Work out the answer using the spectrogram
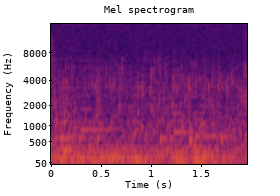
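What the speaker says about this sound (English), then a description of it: "So I'm going to pour in my graham crackers." Graham crackers are poured into a food processor bowl as a continuous soft rustling, rattling pour lasting a couple of seconds, close and fairly quiet, with no talk.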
